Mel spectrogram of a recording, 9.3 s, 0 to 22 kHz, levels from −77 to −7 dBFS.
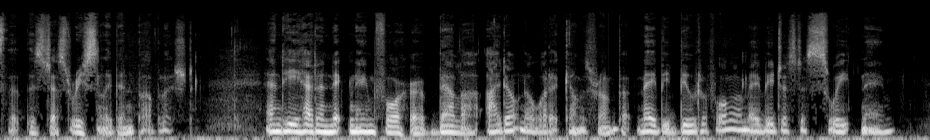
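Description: At 6.08 s there is a bit error spike: a single sample jumps abruptly to about -25 dBFS and falls straight back, as if one bit in the stored or transmitted value had flipped and shifted it by a power of two. It is heard as one dry, sharp tick unrelated to the surrounding sound. On the waveform it is a lone vertical needle one sample wide. On a spectrogram it shows as a thin vertical line spanning all frequencies.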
